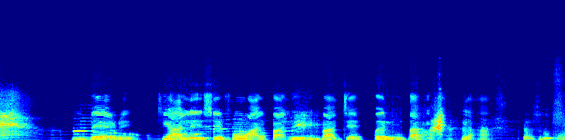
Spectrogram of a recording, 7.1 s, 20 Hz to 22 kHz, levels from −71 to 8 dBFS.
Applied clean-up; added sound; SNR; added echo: neural mask model RNNoise.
